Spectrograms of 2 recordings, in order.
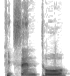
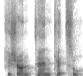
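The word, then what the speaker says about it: Kishōtenketsu: The hero's journey, Kitsento, I can't remember how to pronounce this thing. Kishon Tenketsu, right? Yeah, that's it, right?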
